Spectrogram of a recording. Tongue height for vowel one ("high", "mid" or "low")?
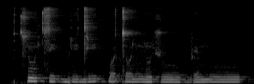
high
